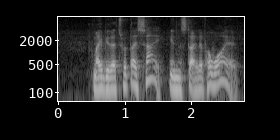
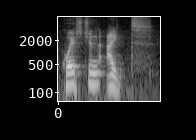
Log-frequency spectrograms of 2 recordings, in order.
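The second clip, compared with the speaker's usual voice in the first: slow, loud question call; quizmaster announcement; 3 semitones higher, 6 dB louder, much slower than usual. Acted. Quizmaster calling the next question to the pub, slow and loud. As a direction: announce it slowly to the room.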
